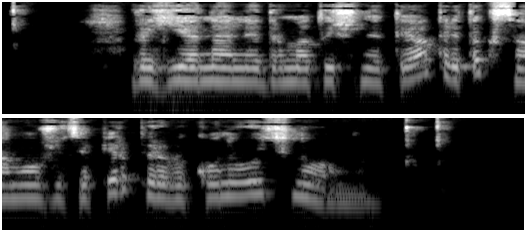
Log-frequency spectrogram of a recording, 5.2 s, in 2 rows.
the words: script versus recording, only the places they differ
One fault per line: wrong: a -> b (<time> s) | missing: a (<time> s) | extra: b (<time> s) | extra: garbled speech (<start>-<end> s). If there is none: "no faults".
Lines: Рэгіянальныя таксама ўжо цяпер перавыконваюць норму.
extra: драматычныя тэатры (1.4 s)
